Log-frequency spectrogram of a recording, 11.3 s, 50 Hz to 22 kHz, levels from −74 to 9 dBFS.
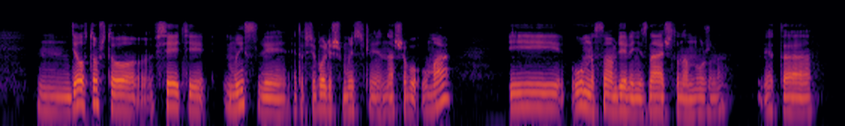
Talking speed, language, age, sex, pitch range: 130 wpm, Russian, 20-39, male, 105-120 Hz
